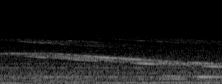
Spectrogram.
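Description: A siren wailing in the background, its single tone sliding slowly down in pitch.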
